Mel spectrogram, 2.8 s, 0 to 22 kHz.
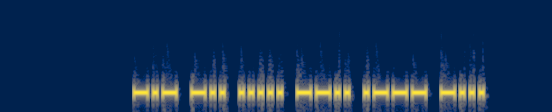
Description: Morse code, heard as a keyed tone, about 48 wpm, 700 Hz. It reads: KD5ZJB
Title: USA Call Signs - 6 Characters - Repeated 3x - 50wpm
